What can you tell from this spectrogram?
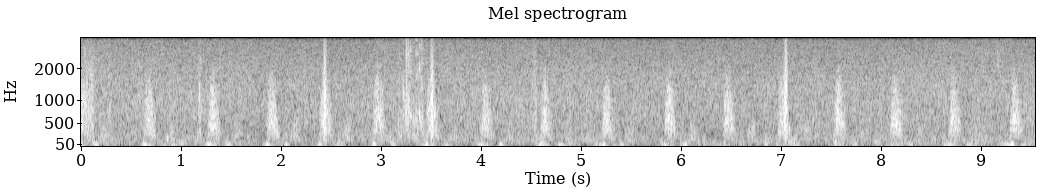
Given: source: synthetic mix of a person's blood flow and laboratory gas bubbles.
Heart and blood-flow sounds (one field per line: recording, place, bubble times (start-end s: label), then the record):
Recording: Doppler ultrasound of blood flow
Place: subclavian vein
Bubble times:
0.00-0.14 s: bubbles
0.84-0.92 s: bubbles
1.14-1.22 s: bubbles
3.19-3.57 s: bubbles
From the record:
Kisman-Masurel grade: 221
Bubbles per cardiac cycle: several, 3 to 8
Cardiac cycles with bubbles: 10 to 50%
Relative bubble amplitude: barely perceptible (0.100 to 0.250)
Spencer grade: 2 (many but less than half of the cardiac periods contain bubble signals, singularly or in groups)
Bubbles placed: anywhere in the cardiac cycle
